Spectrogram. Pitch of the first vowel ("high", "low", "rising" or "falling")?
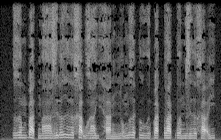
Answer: rising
